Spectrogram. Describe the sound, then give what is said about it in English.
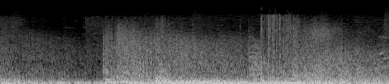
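Military artillery guns firing, with heavy booms that hit sharply around one second and again about two and a half seconds in, then roll into a dense, continuous low rumble with no quiet gaps. “It's all about very loud guns.”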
